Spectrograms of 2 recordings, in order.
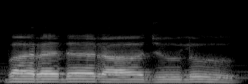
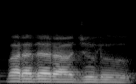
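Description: First: It is said slowly. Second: It is said at normal speed.

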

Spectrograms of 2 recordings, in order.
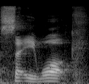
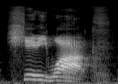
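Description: First: The first word begins with a plain s sound. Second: The first word begins with a sh sound.

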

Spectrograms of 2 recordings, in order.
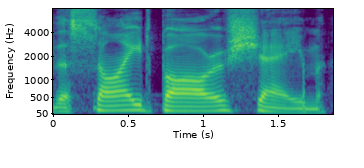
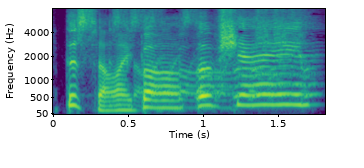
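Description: First: It is said in the speaker's normal voice. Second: It is said in a different, put-on voice.

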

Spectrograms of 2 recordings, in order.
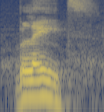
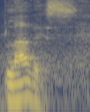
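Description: First: It is read with English sounds, one syllable. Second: It is read with Spanish sounds, two syllables. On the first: The speaker calls it right. "¿Lo he dicho bien? Lo has dicho perfecto" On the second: The speaker calls it wrong. "yo siempre hubiese dicho Rubén Blades"

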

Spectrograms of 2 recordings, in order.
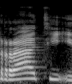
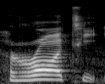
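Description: First: The r is thin and light. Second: The r is thick and heavy. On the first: The speaker calls it wrong. "If I say rati is wrong" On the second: The speaker calls it right. "raw is to be thickened"

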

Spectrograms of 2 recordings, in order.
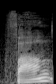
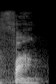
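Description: First: The syllable is said with a full tone. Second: The syllable is said in the neutral tone. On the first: The speaker calls it wrong. "房 아니고" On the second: The speaker calls it right. "그게 경성입니다"

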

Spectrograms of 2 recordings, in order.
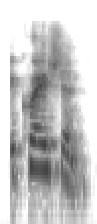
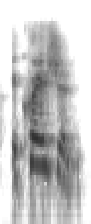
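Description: First: The stressed syllable rises in pitch but stays short. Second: The same.

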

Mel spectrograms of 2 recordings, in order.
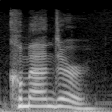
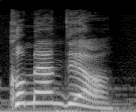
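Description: First: It is said in a plain accent. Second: It is said in a French accent.

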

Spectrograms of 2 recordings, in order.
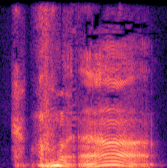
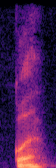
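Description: First: It is said in a coy, pouting way. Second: It is said flatly, without emotion. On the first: "撒娇" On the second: "你先说普通的滚，随便来，平淡一点。"

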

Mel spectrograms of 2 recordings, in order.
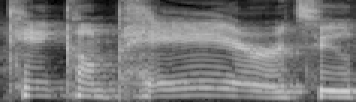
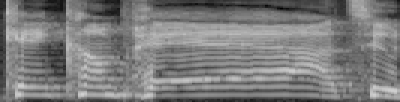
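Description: First: The R at the end of compare is pronounced. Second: The R at the end of compare is dropped. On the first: "not can't compare to" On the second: "that R was gone"

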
